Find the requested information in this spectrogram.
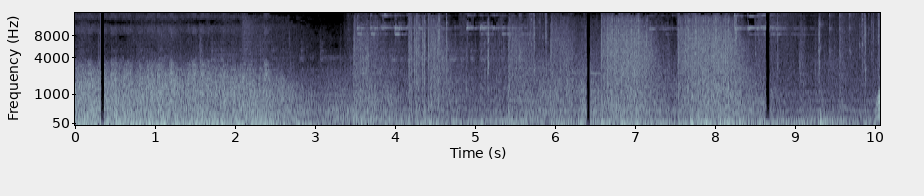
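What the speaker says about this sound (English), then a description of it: "Why are you shooting me?" Dense, continuous gunfire from Fallout: New Vegas roars close and loud, with overlapping shots blurring into a steady barrage and no talking.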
